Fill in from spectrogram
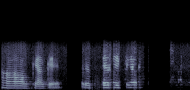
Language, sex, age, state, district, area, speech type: Malayalam, female, 18-30, Kerala, Palakkad, rural, conversation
